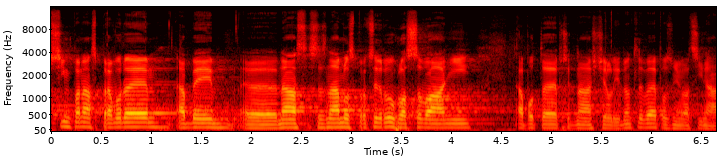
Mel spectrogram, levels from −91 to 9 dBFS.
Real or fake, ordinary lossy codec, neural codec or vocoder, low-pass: real; Opus, 64 kbps; none; 14.4 kHz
